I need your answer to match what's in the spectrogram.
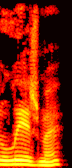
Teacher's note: The letter S can also sound like the voiced zh at the end of a syllable when the consonant afterwards is also voiced.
